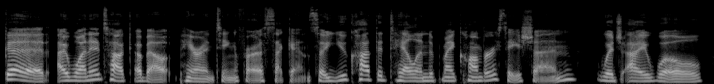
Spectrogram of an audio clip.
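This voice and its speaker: A woman's voice: low-pitched, very animated, normal speed, fairly bright tone, dry recording, studio quality. A woman in her forties co-hosting a podcast in a casual, candid and emphatic chat. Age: 40s. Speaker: podcast co-host.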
